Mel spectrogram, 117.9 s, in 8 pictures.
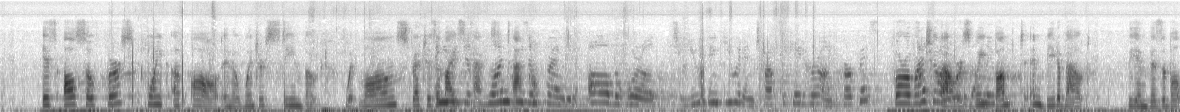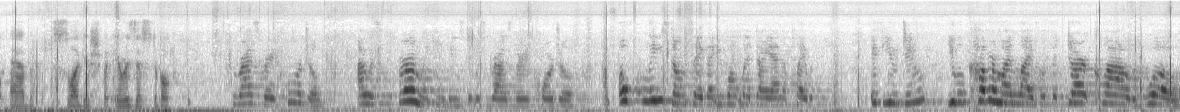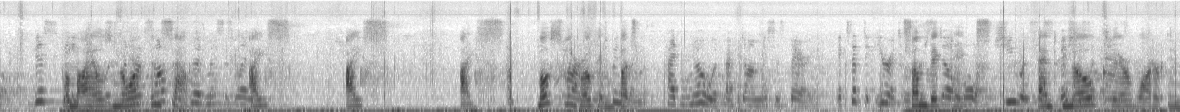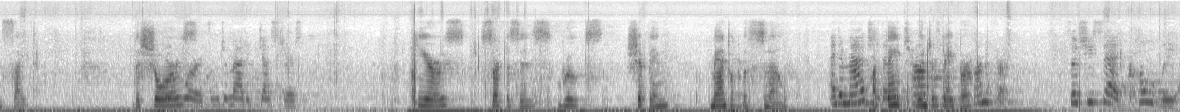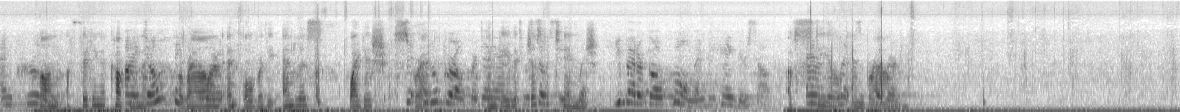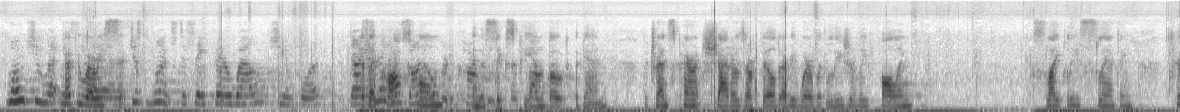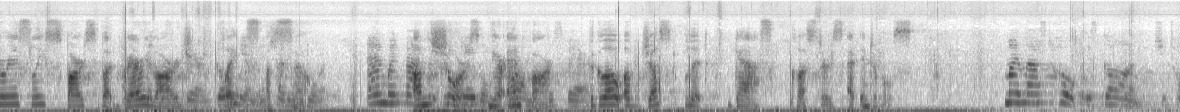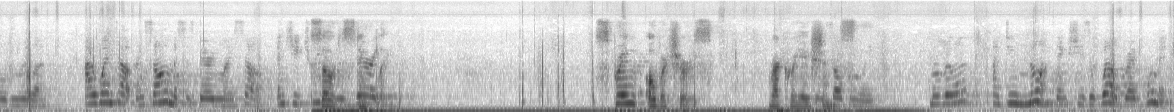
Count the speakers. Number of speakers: two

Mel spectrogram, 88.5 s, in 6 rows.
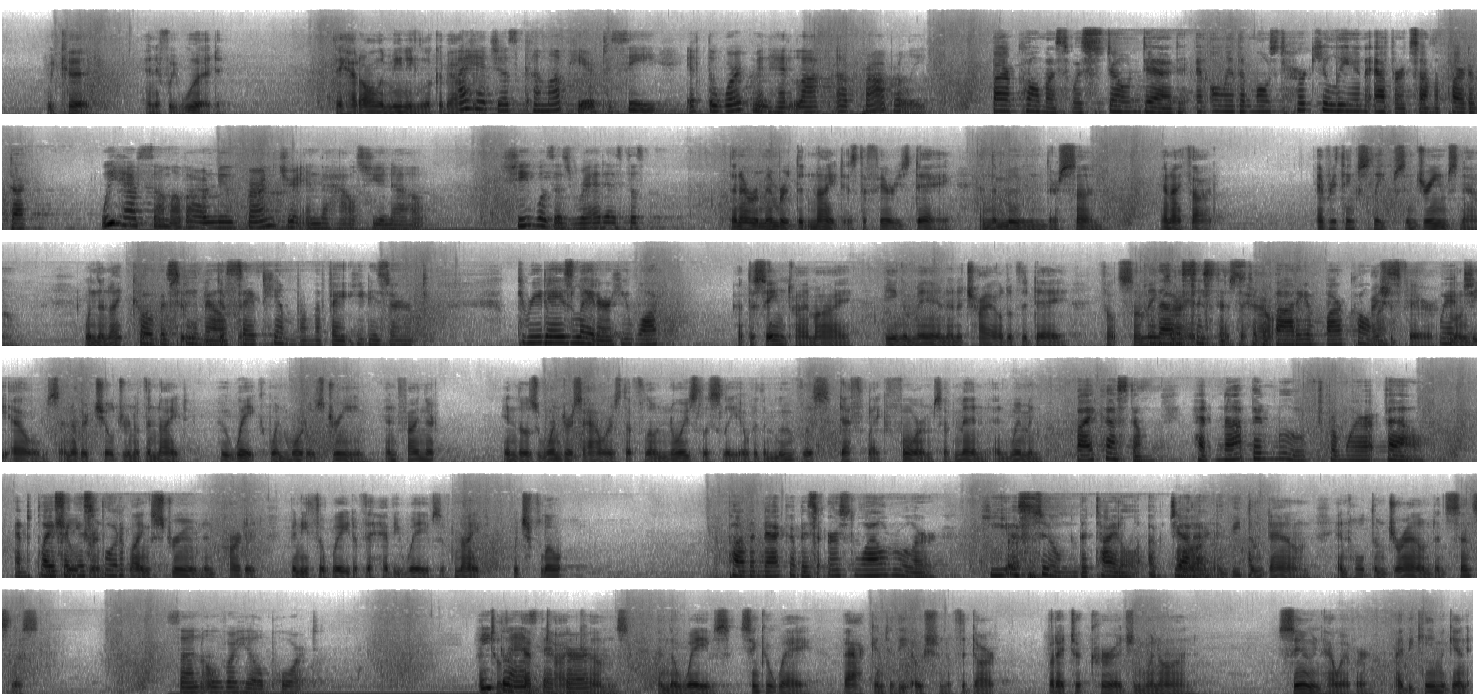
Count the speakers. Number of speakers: three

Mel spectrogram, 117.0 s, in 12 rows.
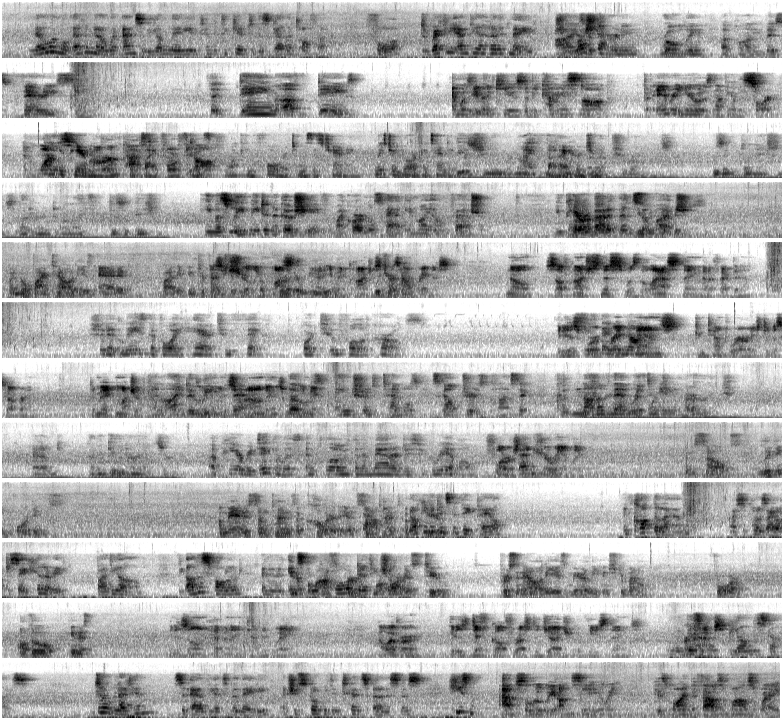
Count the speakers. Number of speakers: nine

